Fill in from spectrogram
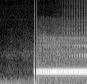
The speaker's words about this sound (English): And it's ringing. It's ringing.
